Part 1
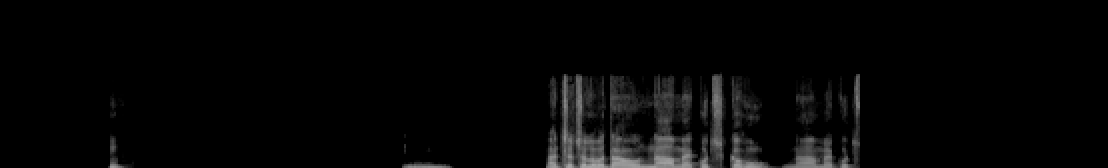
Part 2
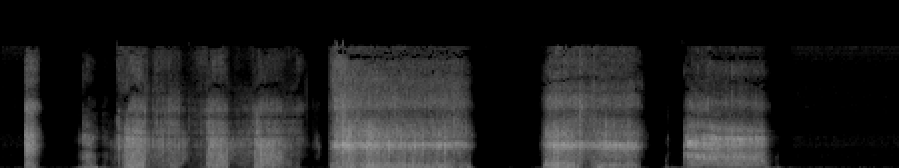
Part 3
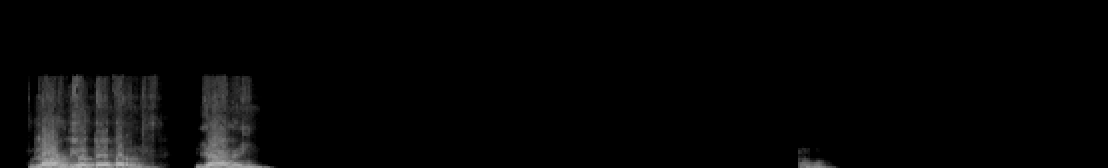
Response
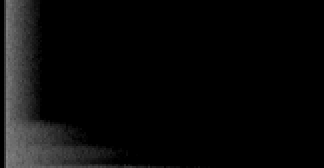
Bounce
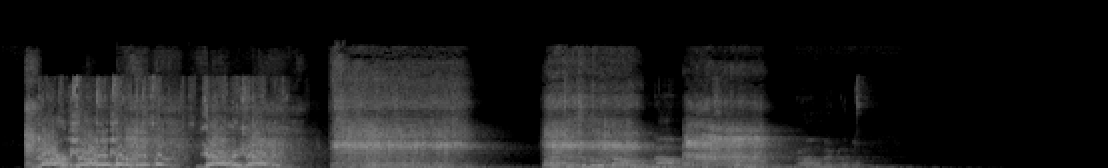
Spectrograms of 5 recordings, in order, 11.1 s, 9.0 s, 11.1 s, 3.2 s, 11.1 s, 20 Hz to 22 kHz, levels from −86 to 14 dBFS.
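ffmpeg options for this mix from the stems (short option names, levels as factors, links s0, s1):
-filter_complex "[0:a]highpass=150,volume=0.15,asplit=2[s0][s1];[s1]volume=0.224[s2];[1:a]flanger=delay=15.5:depth=7.5:speed=0.51,volume=0.891,asplit=2[s3][s4];[s4]volume=0.112[s5];[2:a]tiltshelf=f=870:g=-9,equalizer=f=210:t=o:w=1.9:g=-12.5,volume=1.19,asplit=2[s6][s7];[s7]volume=0.422[s8];[3:a]atrim=start_sample=2205[s9];[s2][s5]amix=inputs=2:normalize=0[s10];[s10][s9]afir=irnorm=-1:irlink=0[s11];[s8]aecho=0:1:391:1[s12];[s0][s3][s6][s11][s12]amix=inputs=5:normalize=0,alimiter=limit=0.106:level=0:latency=1:release=61"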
